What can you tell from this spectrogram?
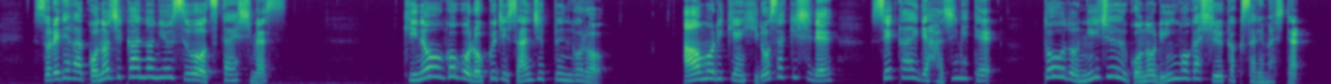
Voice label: news, voice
